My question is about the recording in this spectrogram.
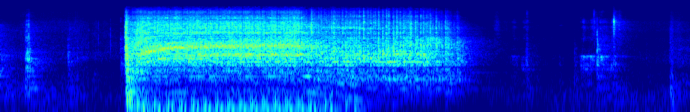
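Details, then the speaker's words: Older Craftsman MTD-built snow blower left at the curb with broken pull cord and no oil; about three seconds of rapid pull-start cranking with no firing, then silence; fuel smell, good spark and plug. "Well, if it was going to fire, I think it would have fired by now."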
